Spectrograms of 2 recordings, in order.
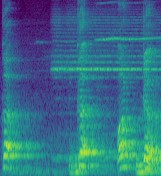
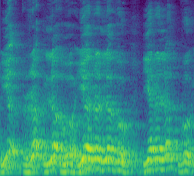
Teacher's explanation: मुख से जो हवा है वो कम मात्रा में निकलकर अल्प प्राण व्यंजन बनाते हैं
